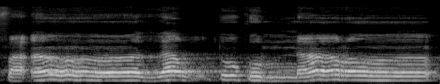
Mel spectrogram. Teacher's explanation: نون میں اخفا کریں گے، اس طرح ذرتکم، ذال کو باریک اور را کو موٹا کر کے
